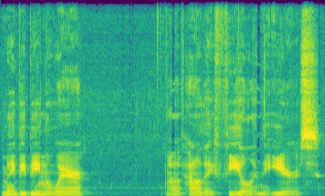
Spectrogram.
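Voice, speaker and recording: A man leading a guided meditation, speaking gently and in a measured way with pauses between short phrases. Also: on the low side, fairly even intonation, vocal fry. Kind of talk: guided meditation, calm instruction.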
